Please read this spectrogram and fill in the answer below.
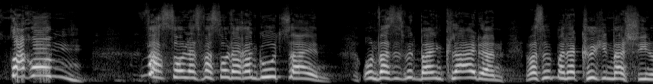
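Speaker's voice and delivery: höher und lauter, fassungslos protestierend; empört. Retold or imitated. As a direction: aufgebracht nachfragen. Frau empört über Verkauf. (empörte Ehefrau)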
